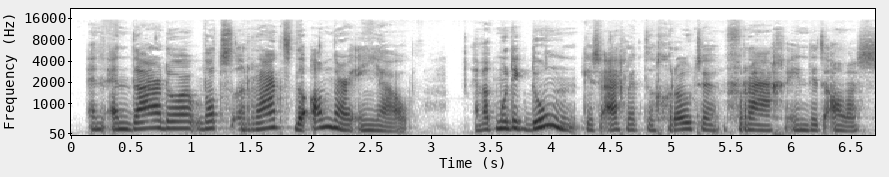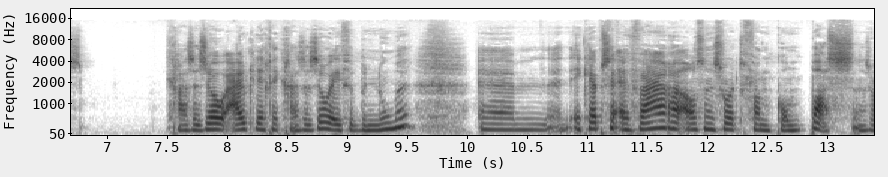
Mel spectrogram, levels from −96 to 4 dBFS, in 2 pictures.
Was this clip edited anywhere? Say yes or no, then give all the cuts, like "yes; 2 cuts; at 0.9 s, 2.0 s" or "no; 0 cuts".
yes; 2 cuts; at 4.2 s, 7.5 s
